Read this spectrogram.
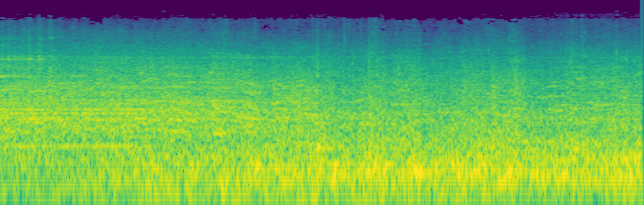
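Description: Riders on a roller coaster scream and cheer.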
